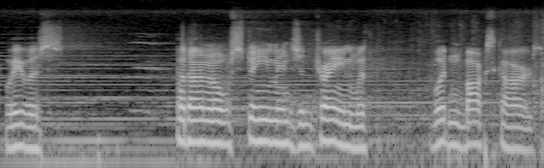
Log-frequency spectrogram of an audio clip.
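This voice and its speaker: Elderly rural American man, flat delivery. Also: a little high, rough recording. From rural United States. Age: 80s. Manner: halting, grave storytelling. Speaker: war veteran. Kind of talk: personal reminiscence. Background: music.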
